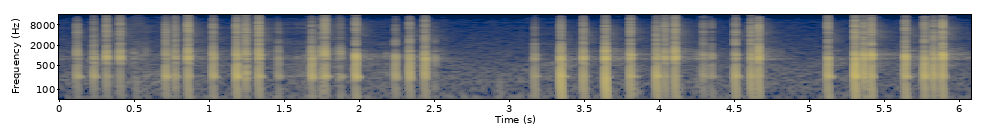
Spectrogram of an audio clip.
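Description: Long fingernails tap and scratch the top of an elongated, hollow, hard-plastic toothbrush travel case held in one hand. About 28 quick, dry clicks come in irregular bursts with short pauses between them. Each click has a hollow, bright plastic tone near 1 kHz that dies away almost instantly.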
